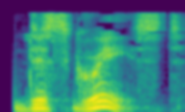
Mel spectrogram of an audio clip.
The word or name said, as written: disgraced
